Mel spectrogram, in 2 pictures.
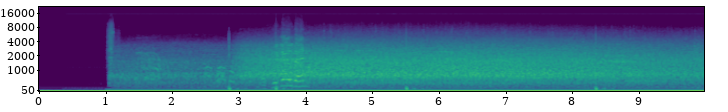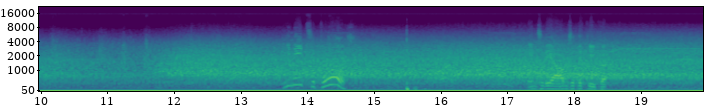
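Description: A game's stadium crowd roars steadily, swelling at times.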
